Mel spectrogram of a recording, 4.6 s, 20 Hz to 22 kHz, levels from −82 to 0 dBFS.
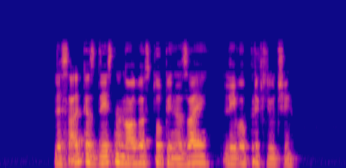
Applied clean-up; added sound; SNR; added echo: none; none; none; none.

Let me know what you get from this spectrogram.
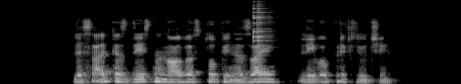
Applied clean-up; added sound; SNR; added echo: none; Cutlery, silverware / Dishes, pots, and pans; 6 dB; none.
